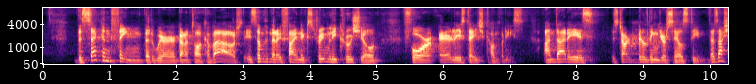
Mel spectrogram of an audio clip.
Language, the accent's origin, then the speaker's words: English; Spain; now in Ireland; As you can tell from my surname, I'm originally from Spain. As you can probably tell from my accent, I've spent half my life in Ireland.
